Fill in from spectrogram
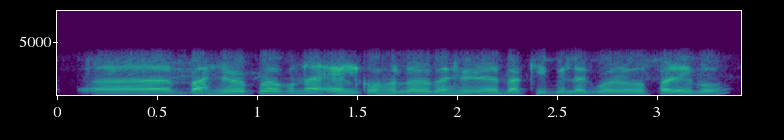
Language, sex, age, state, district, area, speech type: Assamese, male, 18-30, Assam, Charaideo, urban, conversation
